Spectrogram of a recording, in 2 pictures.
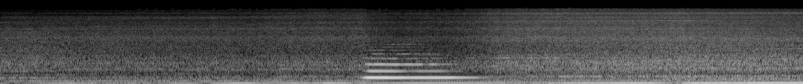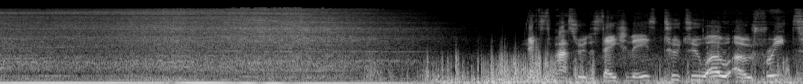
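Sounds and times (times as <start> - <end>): diesel train engines running: 0.0 - 16.0
train horn note: 3.6 - 5.1.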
